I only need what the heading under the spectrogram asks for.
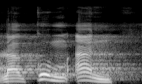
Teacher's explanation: Mim mati bertemu dengan hamzah disebut idhar syafawi. Idhar artinya jelas, mimnya jelas tidak masuk ke huruf berikutnya. Syafawi artinya bibir, artinya makhraj dari mim itu adalah di syafawi, artinya bibir.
